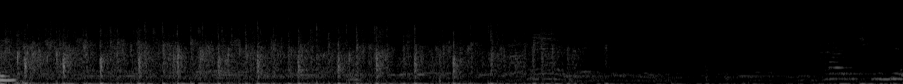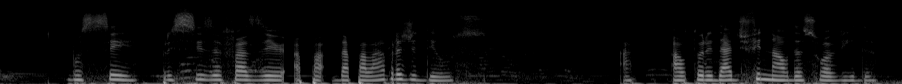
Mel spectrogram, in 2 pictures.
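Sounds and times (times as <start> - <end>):
speech: 0.0 - 0.3, 9.8 - 13.9, 15.3 - 17.9
audience applause: 0.0 - 6.2.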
